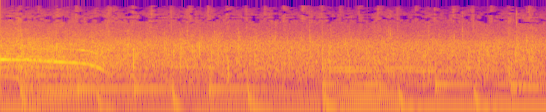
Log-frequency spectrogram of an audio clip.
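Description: Audience applauding, with a falling whistle in the first second, as grand piano chords play underneath.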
